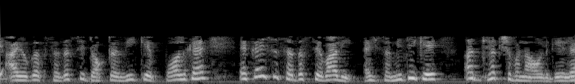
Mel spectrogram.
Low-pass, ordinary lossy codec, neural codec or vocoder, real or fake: 3.6 kHz; none; none; real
